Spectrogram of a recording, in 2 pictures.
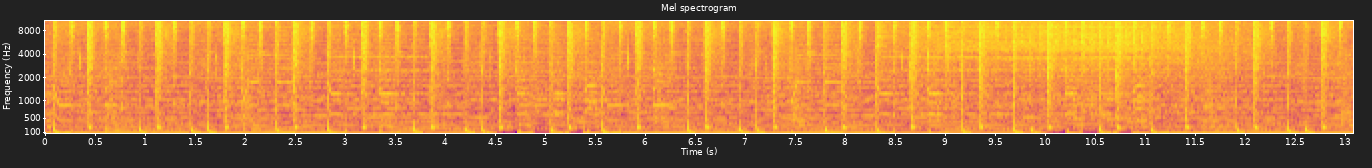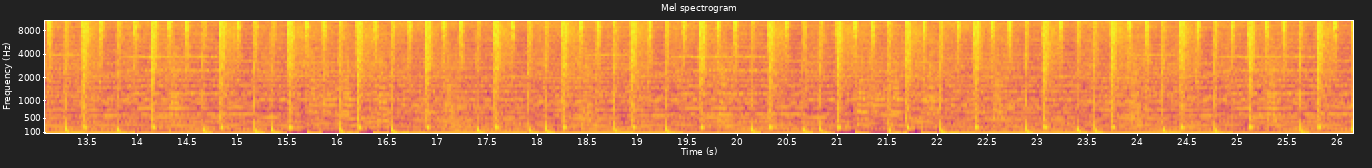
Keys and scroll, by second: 7.9 Escape, 16.4 Escape, 18.9 Escape, 24.4 Escape, 24.6 Escape.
